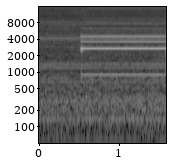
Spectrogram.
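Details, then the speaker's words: Old custom-built Athlon PC, MSI board, AGP card, a single salvaged DDR stick: one continuous high-pitched beep holding over a second at power-on; a long POST beep, suspected memory issue. "Yep. So it sounds like a memory issue."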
